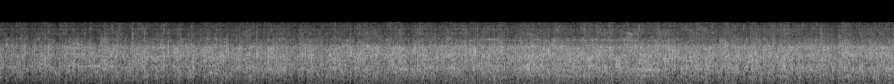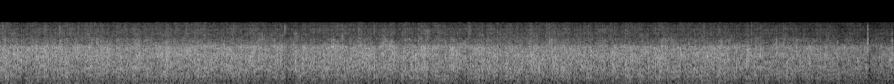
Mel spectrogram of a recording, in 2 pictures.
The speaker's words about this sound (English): I want to join because this clapping is for you, Mr. LaRouche, not for me.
